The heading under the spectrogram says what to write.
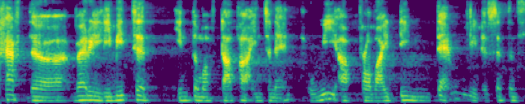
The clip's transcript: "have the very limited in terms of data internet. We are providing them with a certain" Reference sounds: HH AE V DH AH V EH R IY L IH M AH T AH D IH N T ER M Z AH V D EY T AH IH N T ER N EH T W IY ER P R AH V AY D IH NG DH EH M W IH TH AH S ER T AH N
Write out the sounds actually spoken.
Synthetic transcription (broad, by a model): HH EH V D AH V EH R IY L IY M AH T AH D IH N T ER M AH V D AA T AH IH N T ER N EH T W IY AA P R AH V AY D IH NG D EH M W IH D AH S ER T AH N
